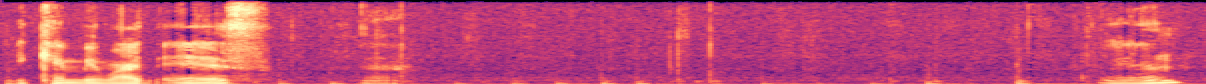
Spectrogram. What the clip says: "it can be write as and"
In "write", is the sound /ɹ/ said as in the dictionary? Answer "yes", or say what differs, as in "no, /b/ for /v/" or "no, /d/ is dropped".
yes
